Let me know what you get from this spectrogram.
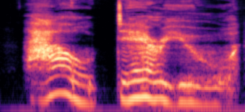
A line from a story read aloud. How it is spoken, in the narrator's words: hissed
